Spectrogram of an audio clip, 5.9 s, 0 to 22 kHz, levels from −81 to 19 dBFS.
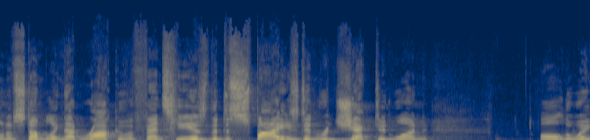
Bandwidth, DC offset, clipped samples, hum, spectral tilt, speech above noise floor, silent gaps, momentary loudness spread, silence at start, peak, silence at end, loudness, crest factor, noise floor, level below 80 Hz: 18.5 kHz; under 0.1%; under 0.1%; none; -3.5 dB/octave; 41 dB; none; 10 LU; 0 s; 0 dBFS; 0 s; -17 LUFS; 18 dB; -58 dBFS; -72 dBFS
